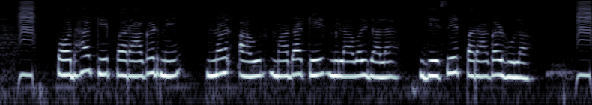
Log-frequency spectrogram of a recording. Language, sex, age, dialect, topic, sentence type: Bhojpuri, female, 36-40, Western, agriculture, statement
